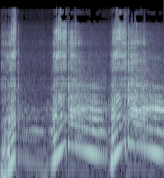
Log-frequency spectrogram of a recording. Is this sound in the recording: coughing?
no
